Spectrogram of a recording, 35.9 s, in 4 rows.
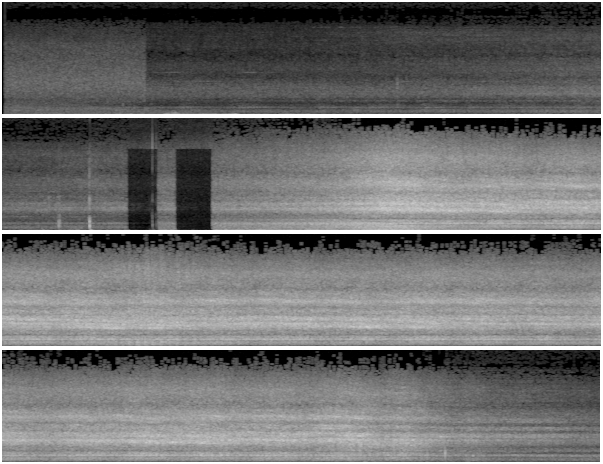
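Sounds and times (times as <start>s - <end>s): electric locomotive passing at speed: 12.2s - 35.9s.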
